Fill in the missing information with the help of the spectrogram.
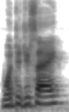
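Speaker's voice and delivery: retelling not hearing a friend, loud; mock loud asking. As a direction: call out what did you say. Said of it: "I literally walk up to her and I go".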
